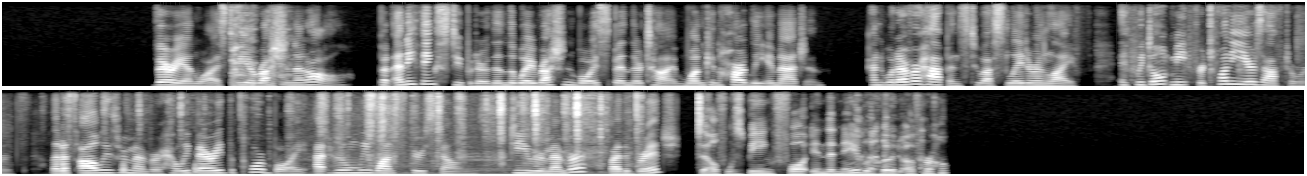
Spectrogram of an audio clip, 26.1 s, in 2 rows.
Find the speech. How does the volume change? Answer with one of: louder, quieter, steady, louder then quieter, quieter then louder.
steady.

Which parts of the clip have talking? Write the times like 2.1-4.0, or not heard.
1.5-22.5.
